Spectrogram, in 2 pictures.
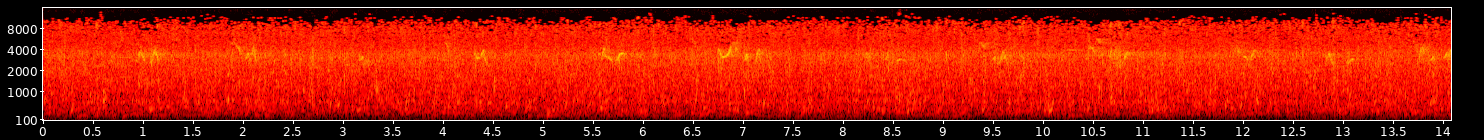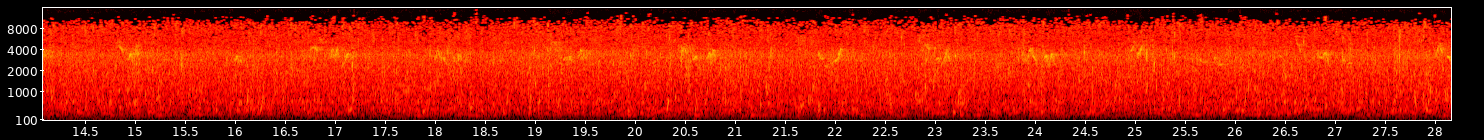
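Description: A flowing stream: a steady rush of running water with small trickling splashes.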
